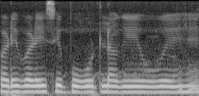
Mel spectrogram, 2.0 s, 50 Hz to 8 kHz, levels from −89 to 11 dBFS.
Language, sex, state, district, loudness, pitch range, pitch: Hindi, female, Uttar Pradesh, Jyotiba Phule Nagar, -13 LUFS, 175-185 Hz, 175 Hz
